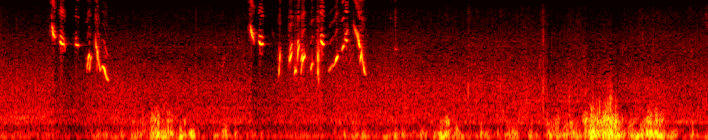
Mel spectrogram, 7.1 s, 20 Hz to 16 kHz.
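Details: European goldfinch of the Balkan subspecies Carduelis carduelis balcanica, singing in a 2017 internet world championship of goldfinch song: two bursts of high, liquid twittering with fast rising and falling notes, over low rumbling background noise.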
